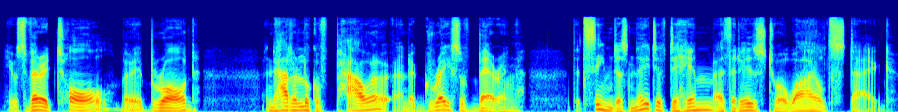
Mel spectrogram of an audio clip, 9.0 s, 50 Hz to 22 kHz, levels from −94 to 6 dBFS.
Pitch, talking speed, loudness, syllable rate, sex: 110 Hz, 200 wpm, -19 LUFS, 5.0 syllables/s, male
